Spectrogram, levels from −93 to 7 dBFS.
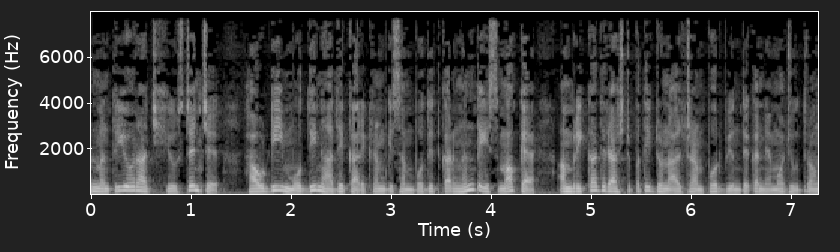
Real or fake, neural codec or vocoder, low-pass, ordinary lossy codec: real; none; none; none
